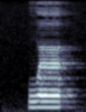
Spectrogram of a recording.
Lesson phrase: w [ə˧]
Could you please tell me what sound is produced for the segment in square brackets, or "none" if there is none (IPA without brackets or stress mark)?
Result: ə˞˧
